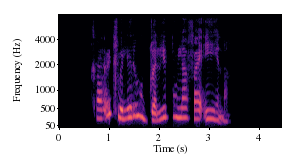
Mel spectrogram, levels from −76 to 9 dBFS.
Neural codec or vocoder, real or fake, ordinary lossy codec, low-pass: codec, 24 kHz, 1 kbps, SNAC; fake; AAC, 48 kbps; 7.2 kHz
